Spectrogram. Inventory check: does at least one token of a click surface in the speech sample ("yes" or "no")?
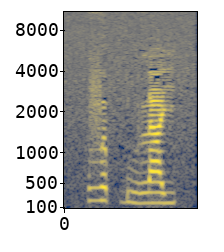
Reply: no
